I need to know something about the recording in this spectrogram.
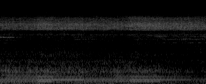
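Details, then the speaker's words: Old Sony music system with added USB/Bluetooth/FM module fed at 10 V: steady low mains hum with thin hiss, unchanging, before an earth wire is connected; ground-loop hum, cured by grounding the module. "झूं झूं की आवाज़ आ रही है। अभी देखिए, देखते हैं कितना फ़र्क पड़ता है अर्थिंग लगाने से।"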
